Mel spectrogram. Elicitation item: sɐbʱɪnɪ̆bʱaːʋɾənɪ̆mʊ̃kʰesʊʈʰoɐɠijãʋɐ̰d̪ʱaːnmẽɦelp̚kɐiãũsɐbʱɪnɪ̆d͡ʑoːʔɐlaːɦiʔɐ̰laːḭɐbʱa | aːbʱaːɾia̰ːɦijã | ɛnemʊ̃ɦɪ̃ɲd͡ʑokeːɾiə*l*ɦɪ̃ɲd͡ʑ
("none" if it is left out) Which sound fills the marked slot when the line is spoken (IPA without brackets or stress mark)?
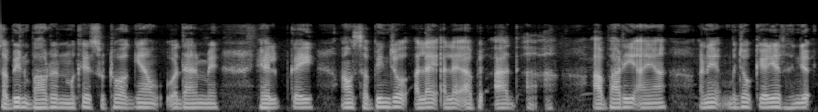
ɾ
